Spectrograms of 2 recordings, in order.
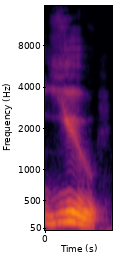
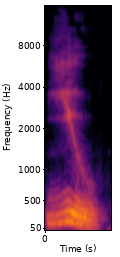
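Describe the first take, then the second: Both takes have the same delivery.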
